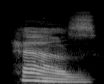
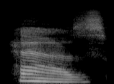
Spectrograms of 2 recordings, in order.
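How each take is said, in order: First: The h is pronounced with a full vowel. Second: The h is pronounced with a full vowel.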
